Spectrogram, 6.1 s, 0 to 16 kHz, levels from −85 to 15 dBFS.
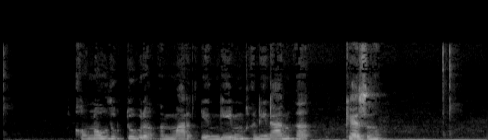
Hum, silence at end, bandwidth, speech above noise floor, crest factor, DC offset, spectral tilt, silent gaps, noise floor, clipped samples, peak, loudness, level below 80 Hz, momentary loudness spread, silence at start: none; 0 s; 11.5 kHz; 42 dB; 22 dB; under 0.1%; -4.5 dB/octave; none; -70 dBFS; under 0.1%; -8 dBFS; -28 LUFS; -42 dBFS; 19 LU; 0.95 s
